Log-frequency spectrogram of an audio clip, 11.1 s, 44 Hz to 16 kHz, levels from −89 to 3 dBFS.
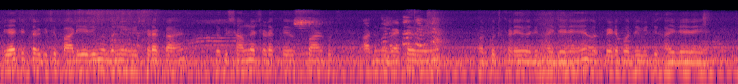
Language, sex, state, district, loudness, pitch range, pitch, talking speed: Hindi, male, Uttar Pradesh, Etah, -25 LUFS, 110-115 Hz, 115 Hz, 185 wpm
